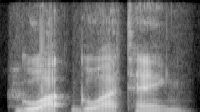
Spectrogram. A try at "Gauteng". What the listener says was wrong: Gauteng. I don't know where you're getting a hard G. yes, but that's what languages that make that sound are spelled with.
